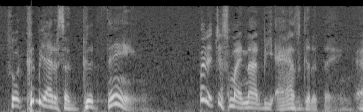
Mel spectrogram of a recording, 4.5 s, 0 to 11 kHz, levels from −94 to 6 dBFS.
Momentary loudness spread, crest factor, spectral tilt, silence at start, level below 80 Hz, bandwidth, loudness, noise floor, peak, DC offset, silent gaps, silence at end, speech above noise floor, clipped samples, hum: 13 LU; 20 dB; -5 dB/octave; 0.1 s; -44 dBFS; 9.4 kHz; -20 LUFS; -44 dBFS; 0 dBFS; under 0.1%; none; 0 s; 24 dB; under 0.1%; none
